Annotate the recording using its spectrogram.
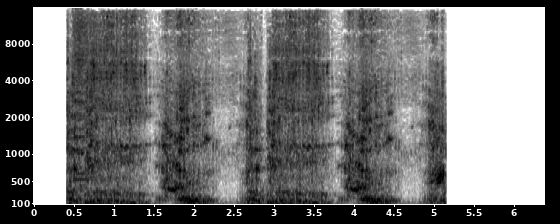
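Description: A loud, dubbed-in animal roar sound effect. It starts suddenly just under half a second in, swells and fades about four times, and cuts off abruptly about five seconds in.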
